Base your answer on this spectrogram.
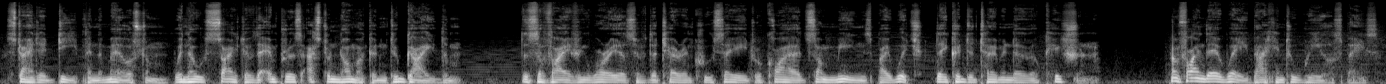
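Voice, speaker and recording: A man with a low, rough-edged voice delivers dramatic scripted narration. His phrasing is measured and theatrical, stretching key words for emphasis. Soft music plays behind him. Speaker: lore narrator. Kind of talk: dramatic scripted narration of war fantasy lore.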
